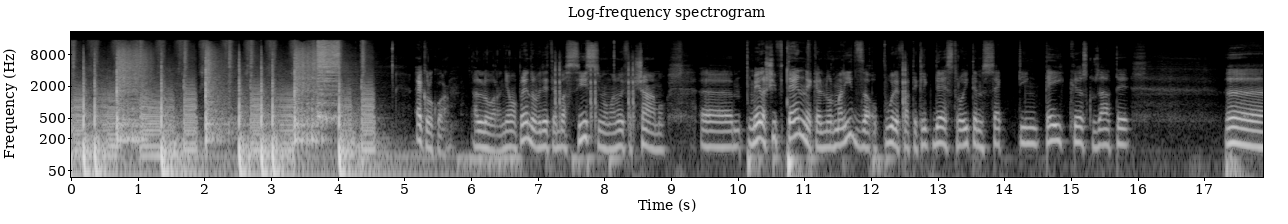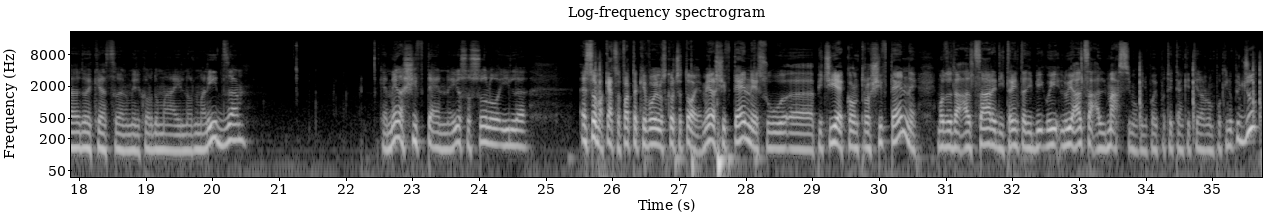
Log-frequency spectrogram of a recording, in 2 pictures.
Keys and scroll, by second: 5.9-8.3 typing, 10.7 shift+super+n, 12.1 super+z, 27.5 shift+super+n.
